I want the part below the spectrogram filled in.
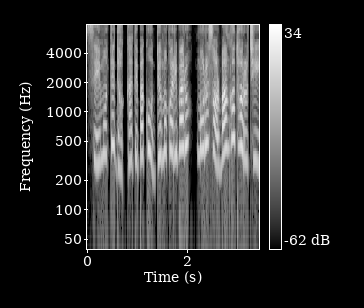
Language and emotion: Odia, fearful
